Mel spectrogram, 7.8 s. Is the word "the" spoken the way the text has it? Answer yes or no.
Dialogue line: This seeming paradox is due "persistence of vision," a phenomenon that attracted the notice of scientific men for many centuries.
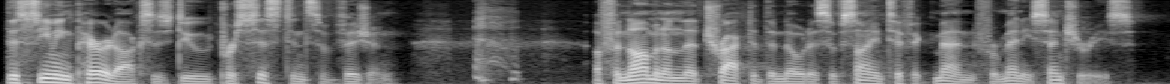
yes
